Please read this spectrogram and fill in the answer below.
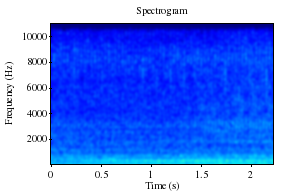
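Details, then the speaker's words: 2012 Hyundai ix35, G4KD engine, front-wheel drive, ~130,000 km, after engine rebuild for knocking and scoring (oil cooling jets added), warming to fan switch-on: low, even idle with steady hum, no knock or tick; seems to run very well. "так-то саша как скажет как работает очень очень неплохо вроде работает"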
